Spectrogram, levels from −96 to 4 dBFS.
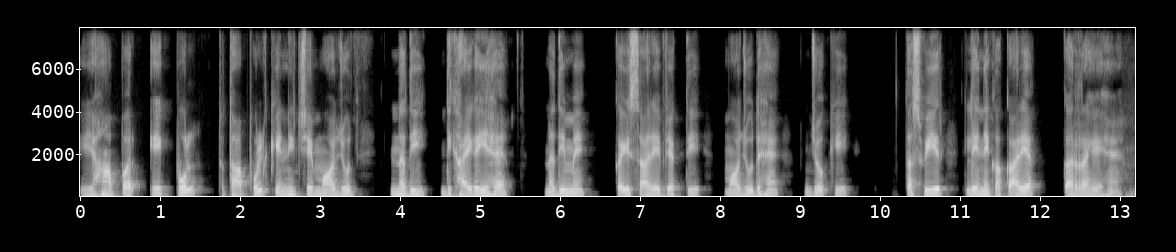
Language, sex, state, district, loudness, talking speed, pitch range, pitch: Hindi, male, Uttarakhand, Uttarkashi, -17 LUFS, 130 wpm, 140-175 Hz, 155 Hz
